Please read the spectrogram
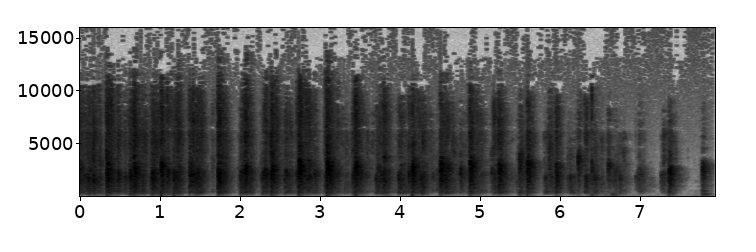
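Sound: audience clapping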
